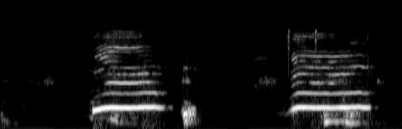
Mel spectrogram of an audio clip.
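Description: A cat meows twice, two long, clear, fairly loud drawn-out meows separated by a short pause, with a brief soft rustle between them and no talking.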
